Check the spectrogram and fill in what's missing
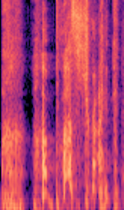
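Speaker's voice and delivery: high, slow, breathy laugh-whisper of disbelief. Real, not acted. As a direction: echo it in stunned, laughing whisper. Disbelief at stranded night.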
